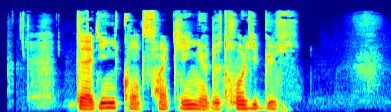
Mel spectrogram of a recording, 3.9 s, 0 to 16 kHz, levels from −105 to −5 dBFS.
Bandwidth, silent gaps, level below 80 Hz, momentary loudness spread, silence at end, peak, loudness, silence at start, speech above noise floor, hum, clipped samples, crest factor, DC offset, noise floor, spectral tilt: 11.5 kHz; none; -56 dBFS; 19 LU; 0.95 s; 0 dBFS; -19 LUFS; 0.35 s; 49 dB; none; under 0.1%; 20 dB; under 0.1%; -68 dBFS; -5 dB/octave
